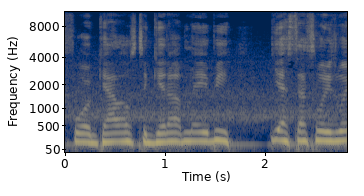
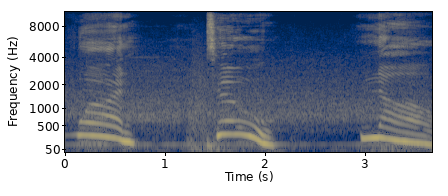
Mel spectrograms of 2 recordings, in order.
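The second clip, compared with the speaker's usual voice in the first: excited; 7 semitones higher than usual. Real, not acted. Commentator calling the big finisher.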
